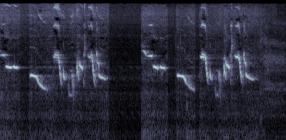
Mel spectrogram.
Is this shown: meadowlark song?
yes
